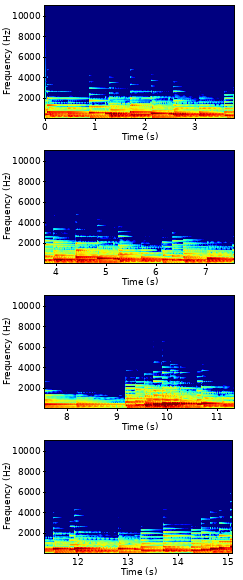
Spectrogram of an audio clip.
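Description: Background piano music: a gentle melody of plucked-sounding keyboard notes, each fading after it is struck, growing softer and then starting up again louder about nine seconds in.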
